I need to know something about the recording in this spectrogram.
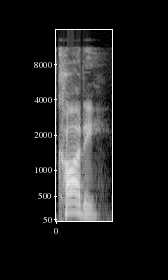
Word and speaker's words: Inchcaldy: Inchcaldy, my dear, spelled Caldy, but pronounced Cawdy, the town where you are to take your nonsensical little fripperies to be laundered.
